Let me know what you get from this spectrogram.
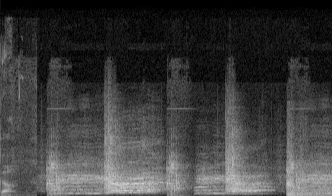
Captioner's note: chanting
